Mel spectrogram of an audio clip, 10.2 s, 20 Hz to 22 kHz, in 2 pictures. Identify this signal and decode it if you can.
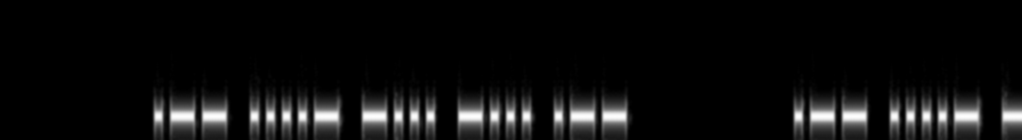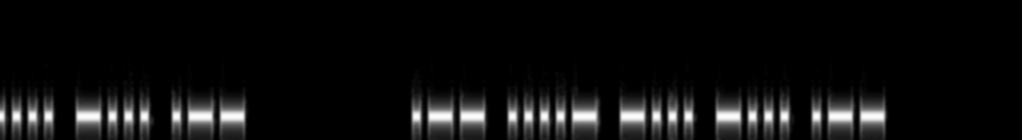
Morse code, heard as a keyed tone, about 30 wpm, 700 Hz. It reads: W4BBW W4BBW W4BBW
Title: USA Call Signs - 5 Characters - Repeated 3x - 30wpm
